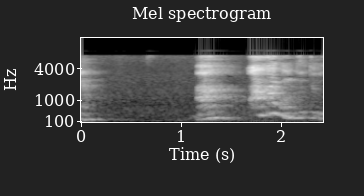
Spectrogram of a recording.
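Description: Speech only: a voice talking in short phrases, with a pause of under a second near the start.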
